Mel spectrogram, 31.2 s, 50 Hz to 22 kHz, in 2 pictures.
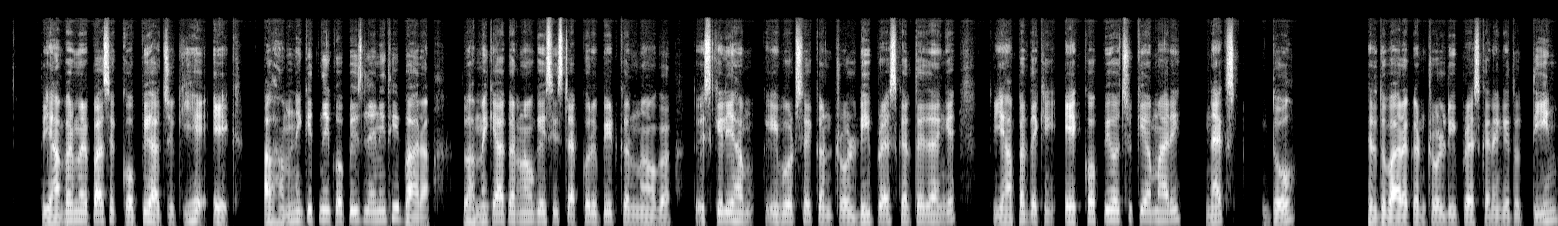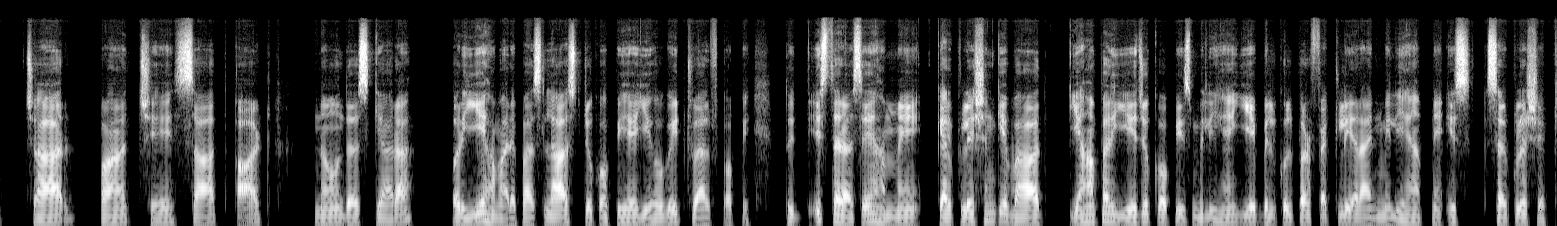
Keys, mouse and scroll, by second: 0.0 ctrl+d, 1.3 ctrl+z, 7.1 ctrl+z, 11.7 ctrl+d, 15.2 ctrl+d, 25.0 click.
